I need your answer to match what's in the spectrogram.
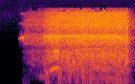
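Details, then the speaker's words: Cordless drill, bit not tightened enough in the chuck: high steady whine with brief rising squeals as the bit spins instead of cutting, chewing up the bit's end; fix is a hard twist to retighten the chuck. "right now the only thing that's doing is chewing up the end of our drill bit here so at that point that's caused by this not being tight enough on there"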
